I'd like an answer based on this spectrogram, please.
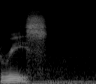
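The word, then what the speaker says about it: Reese's: the RI es so it's kind of like you take the F off of fries right fries like french fries fries right but it's pronounced Reese Reese Reese yes I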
